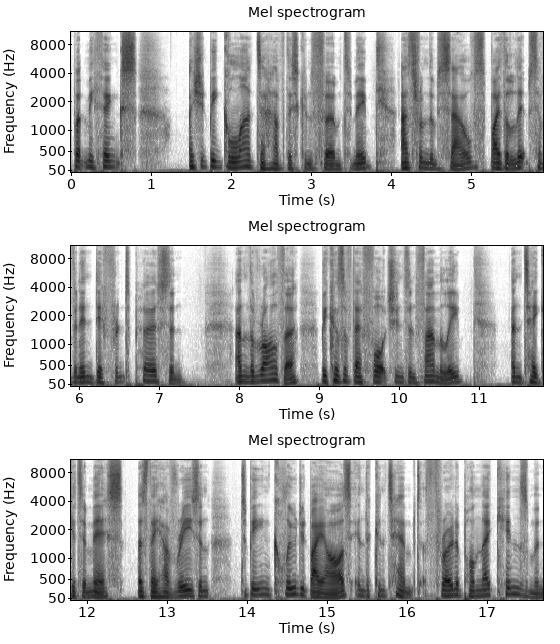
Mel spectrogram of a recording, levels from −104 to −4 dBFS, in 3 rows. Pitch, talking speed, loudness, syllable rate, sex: 110 Hz, 175 wpm, -21 LUFS, 5.0 syllables/s, male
